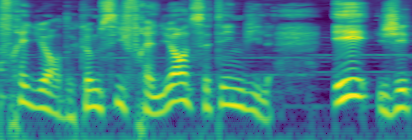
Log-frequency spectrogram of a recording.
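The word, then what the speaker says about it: Freljord: et c'est pas normal la prononciation normalement c'est frelord c'est pas fr Jord ça fait bizarre pour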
